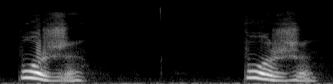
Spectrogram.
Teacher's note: По. The ye in the second syllable actually sounds like a schwa, and remember to lengthen the zh a little.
